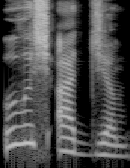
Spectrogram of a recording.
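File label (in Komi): ылысь аддзӧм, Komi, female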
